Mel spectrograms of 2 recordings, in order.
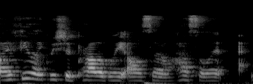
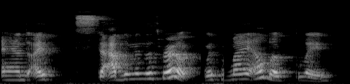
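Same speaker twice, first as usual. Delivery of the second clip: ordinary talk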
